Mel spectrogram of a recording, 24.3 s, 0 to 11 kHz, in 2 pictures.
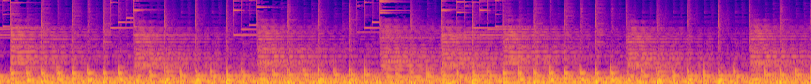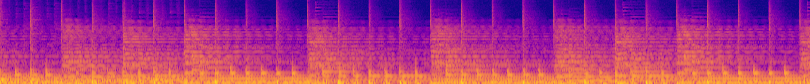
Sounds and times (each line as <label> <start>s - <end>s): glockenspiel 0.0s - 8.9s
drum 0.0s - 15.6s
bass 0.0s - 24.3s
guitar 0.0s - 24.3s
piano 0.0s - 24.3s
drum 16.3s - 22.1s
